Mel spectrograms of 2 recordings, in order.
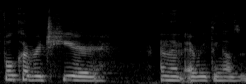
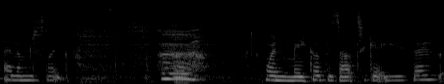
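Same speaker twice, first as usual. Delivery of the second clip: soft, hushed talk; quiet at night; 10 dB quieter than usual. Real, not acted. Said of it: "talking a lot lower than I usually do".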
